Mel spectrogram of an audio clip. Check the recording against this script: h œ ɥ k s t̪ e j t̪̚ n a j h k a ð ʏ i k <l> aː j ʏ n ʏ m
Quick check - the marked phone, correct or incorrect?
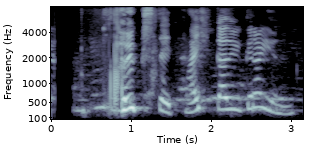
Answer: incorrect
